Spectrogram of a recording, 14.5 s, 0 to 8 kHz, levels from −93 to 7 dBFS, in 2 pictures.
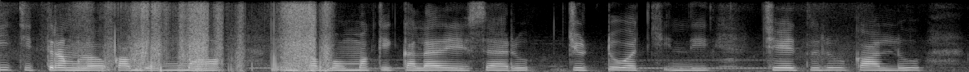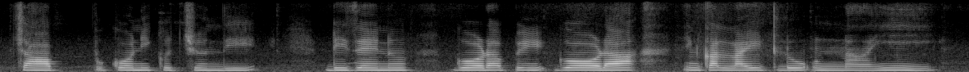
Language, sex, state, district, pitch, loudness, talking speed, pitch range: Telugu, female, Andhra Pradesh, Anantapur, 235 Hz, -23 LUFS, 85 wpm, 230-245 Hz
